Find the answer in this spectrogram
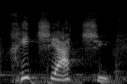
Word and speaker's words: Ricciati: @ Renata Ricciati. Tá? Essa é a pronúncia _Nutri.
